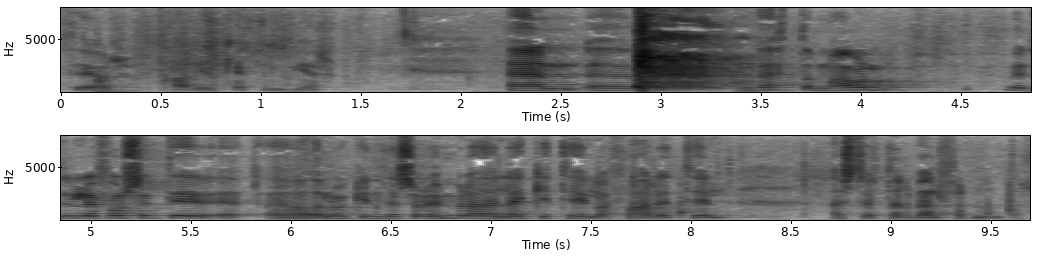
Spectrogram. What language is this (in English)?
Icelandic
